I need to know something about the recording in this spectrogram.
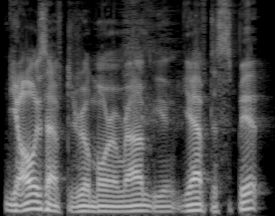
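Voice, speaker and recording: A man's voice: deep voice, fairly quick. A man co-hosting a comedy podcast, bantering playfully in casual chat and often laughing.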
